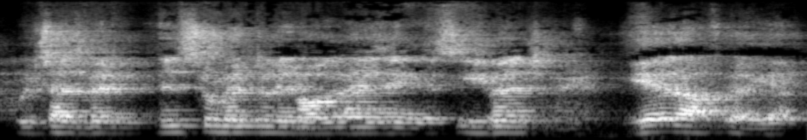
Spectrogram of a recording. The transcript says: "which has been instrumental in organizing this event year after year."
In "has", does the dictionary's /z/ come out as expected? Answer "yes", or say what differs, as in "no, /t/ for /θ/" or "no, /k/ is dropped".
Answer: yes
